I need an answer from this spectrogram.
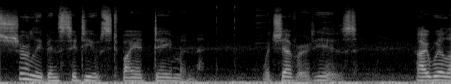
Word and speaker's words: daemon: It's pronounced daemon, not demon.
